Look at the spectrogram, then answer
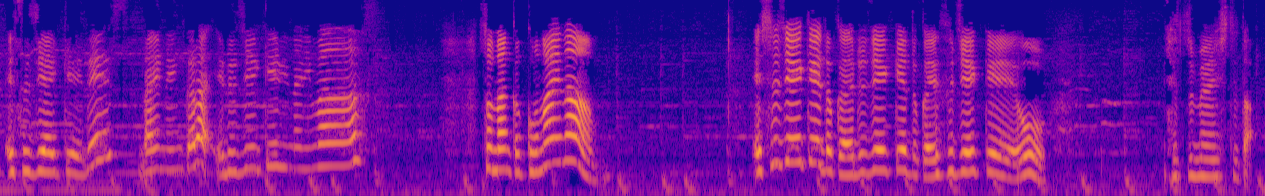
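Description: At normal speed and with long pauses, a seventeen-year-old girl chats on a phone livestream in a high-pitched, fairly bright voice. She reads viewer comments and bubbly thanks them one at a time. Faint music accompanies slightly dull audio.

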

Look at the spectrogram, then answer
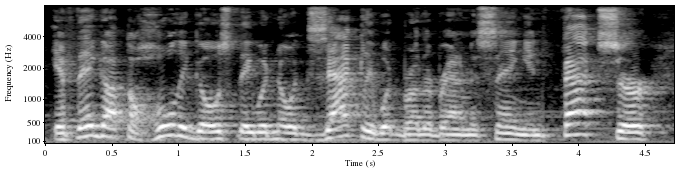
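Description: An actor playing a stern, indignant pastor who speaks in a cutting, scornful way. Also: male voice, fairly high pitch, very animated, normal speed. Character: stern indignant middle-aged male pastor. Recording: echoey room with music.

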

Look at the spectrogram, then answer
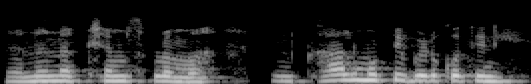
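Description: A man's voice: high voice, fairly even intonation, fast talker, close to an everyday voice. A man voicing a repentant middle-aged father-in-law in a cartoon, begging forgiveness. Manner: pleading, remorseful. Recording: tinny phone-like recording.

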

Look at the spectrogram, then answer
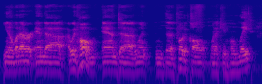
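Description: A young man with a low voice tells a rambling story in a dry, deadpan way, then breaks into loud bursts. He sounds set back from the mic in an echoey room. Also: moderate pace. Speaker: guest comedian. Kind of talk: casual storytelling chat. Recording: roomy sound from a distant mic.

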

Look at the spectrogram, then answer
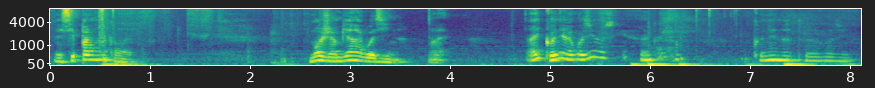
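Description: A man's voice: sits high, animated, normal speed, long pauses, dark tone. A man giving a casual live miniature painting tutorial. He jokes, swears freely and talks to his viewers while he paints, often trailing off mid-sentence. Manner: joking, chatty, swears freely.

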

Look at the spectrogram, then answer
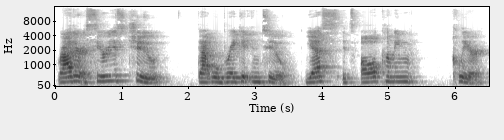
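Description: A woman's voice: medium pitch, takes it slowly, bright, forceful tone. A woman reading aloud and voicing a scheming, vengeful male rat in whispered role-play, in a roomy echo. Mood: gloating. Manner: whispered, gloating.

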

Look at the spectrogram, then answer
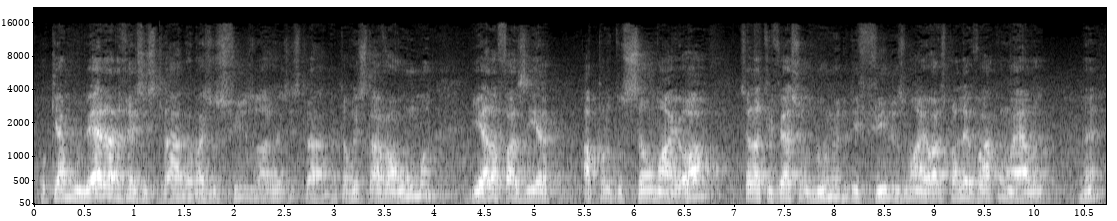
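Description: Brazilian male filmmaker, relaxed lecture delivery, fairly high voice, reverberant room. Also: brisk, a little hiss or hum. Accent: Brazilian Portuguese. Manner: chatty, keeps tagging "né?" and "entendeu?". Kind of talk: conversational video lecture.

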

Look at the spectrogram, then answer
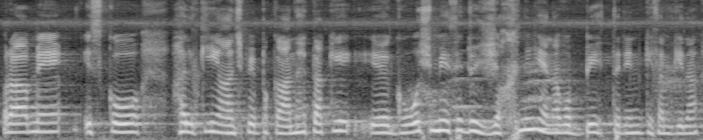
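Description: In her home kitchen, a young Punjabi-accented cooking channel host walks through a recipe chattily, frequently asking "theek hai ji". Her medium-pitched voice is darkish, fairly even in intonation, and a little slow.

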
